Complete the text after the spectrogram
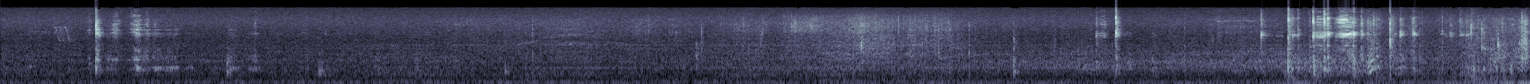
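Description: Plastic clips click as a curtain is fastened.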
